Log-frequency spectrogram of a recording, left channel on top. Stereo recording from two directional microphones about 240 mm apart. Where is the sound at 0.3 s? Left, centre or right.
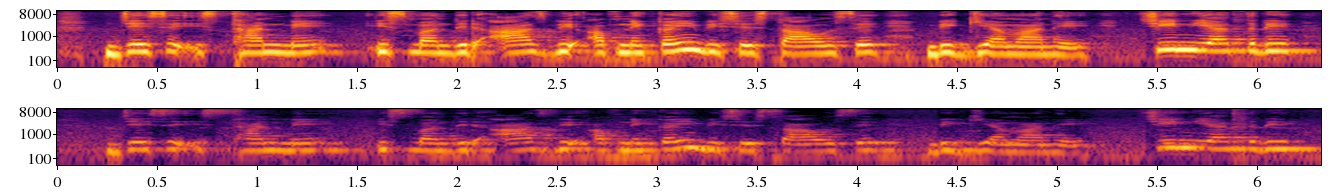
Left.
